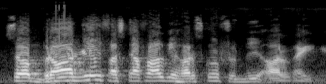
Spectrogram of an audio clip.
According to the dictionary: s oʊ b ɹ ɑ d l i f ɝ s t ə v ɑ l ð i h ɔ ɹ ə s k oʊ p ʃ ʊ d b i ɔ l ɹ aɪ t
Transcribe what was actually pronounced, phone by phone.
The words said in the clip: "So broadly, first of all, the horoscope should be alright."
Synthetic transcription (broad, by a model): s oʊ b ɹ ɑ d l i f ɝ s t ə f ɑ l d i h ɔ ɹ s k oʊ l ʃ ʊ d b i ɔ l ɹ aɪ t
